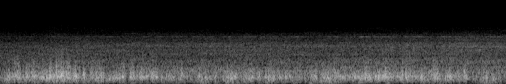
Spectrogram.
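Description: Embraer E195-E2 jet airliner's Pratt & Whitney PW1900G geared turbofan engines at takeoff power: a steady rumbling jet noise, with a faint high whine coming in about two seconds in and holding.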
